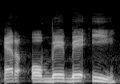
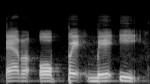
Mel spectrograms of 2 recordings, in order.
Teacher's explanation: Ba tasydid itu jangan melipir ke huruf P dulu, ya. Jadi kan harusnya kalau kita latinkan itu dibacanya R.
